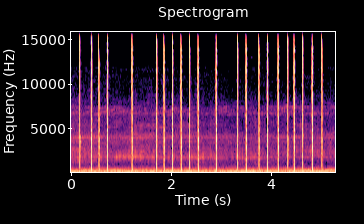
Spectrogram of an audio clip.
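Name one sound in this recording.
Short menu clicks tick quickly as a selection moves through a list.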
